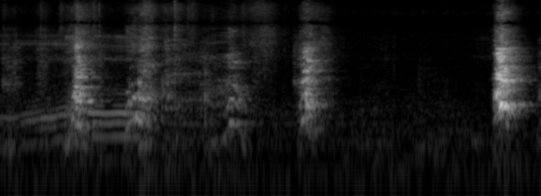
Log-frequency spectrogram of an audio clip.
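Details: Irish Setter dog with a second dog, doing their habitual dance before being fed; a few drawn-out harmonic whines and yelps over five seconds, a sharp bark near the end, a woman calling the dogs nearby.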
